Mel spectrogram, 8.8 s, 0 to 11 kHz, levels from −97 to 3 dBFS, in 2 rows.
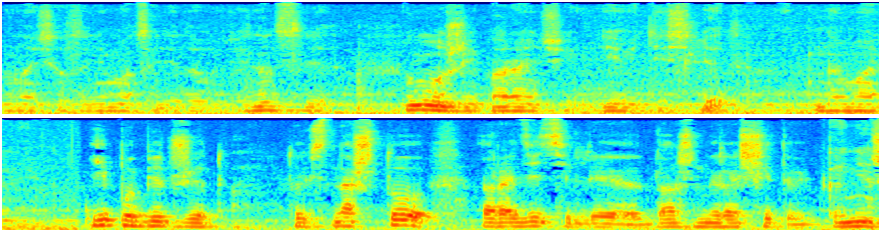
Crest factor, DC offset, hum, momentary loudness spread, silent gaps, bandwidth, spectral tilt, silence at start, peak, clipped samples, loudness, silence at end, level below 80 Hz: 14 dB; under 0.1%; none; 10 LU; none; 11 kHz; -5 dB/octave; 0 s; -6 dBFS; under 0.1%; -20 LUFS; 0 s; -32 dBFS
